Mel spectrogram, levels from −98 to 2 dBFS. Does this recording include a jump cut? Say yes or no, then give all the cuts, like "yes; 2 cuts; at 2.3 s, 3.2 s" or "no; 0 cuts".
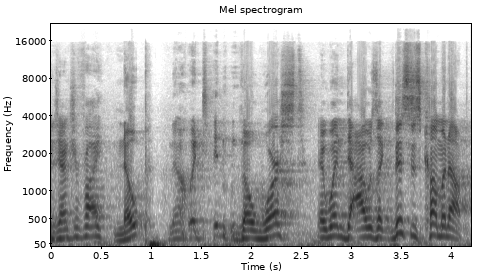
no; 0 cuts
